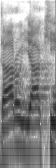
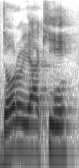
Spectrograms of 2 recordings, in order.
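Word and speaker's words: dorayaki: I said daroyaki instead of doroyaki.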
